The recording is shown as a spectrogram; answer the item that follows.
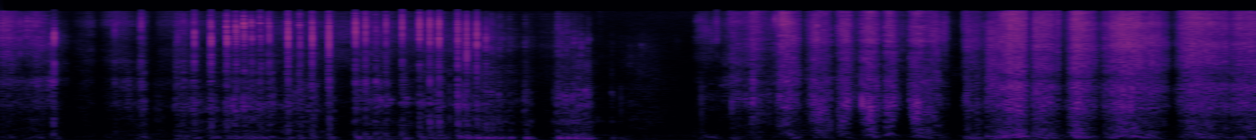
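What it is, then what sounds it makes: Padded fabric zip pouch. Fingernails scratch along the teeth of the metal zipper on a hollow, rainbow-shaped padded fabric fanny pack, then tap and rub its padded surface. A rapid string of dry, bright scratchy ticks gives way to a brief quiet pause near the middle. Louder rubbing and tapping follows, with soft low thumps underneath.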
